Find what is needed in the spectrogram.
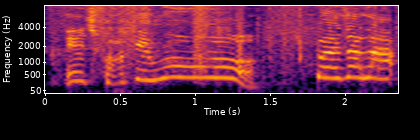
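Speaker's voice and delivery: high, drawn-out mock chef yell; hammed-up kitchen rant, very high; Gordon Ramsay. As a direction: imitate a chef's outraged cry. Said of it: "he did say that once".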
